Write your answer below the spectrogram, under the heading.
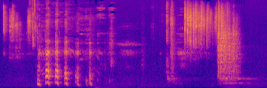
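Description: Dice are rolled for a charm roll in a game, clattering and tumbling across a hard surface in a quick run of sharp clicks that slow and fade, followed by a couple of brief rattling bursts.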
